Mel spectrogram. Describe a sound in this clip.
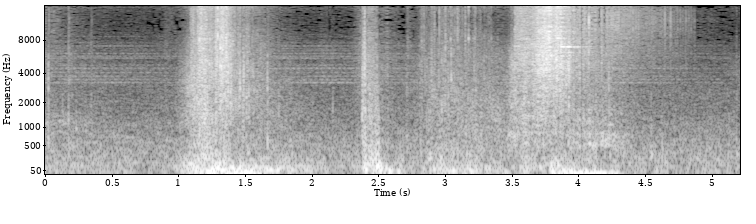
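A sword swings through the air with a whoosh.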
